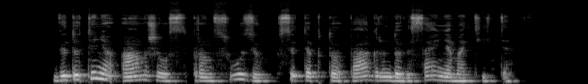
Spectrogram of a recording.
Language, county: Lithuanian, Kaunas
